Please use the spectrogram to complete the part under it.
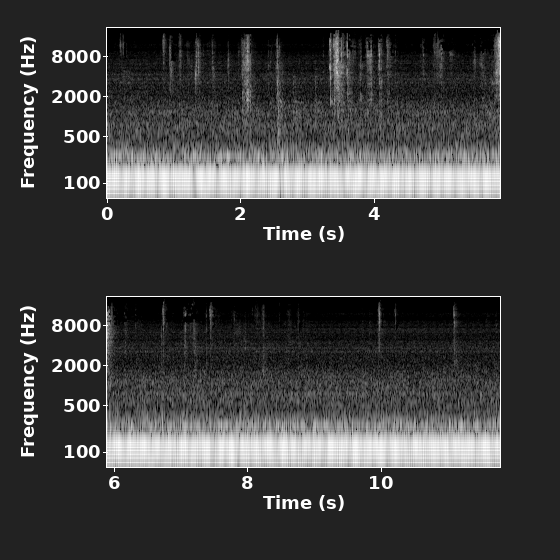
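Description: Onion skin is peeled off by hand in a kitchen, giving a series of short, crisp crackling snaps scattered over a steady low hum, with no talk.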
